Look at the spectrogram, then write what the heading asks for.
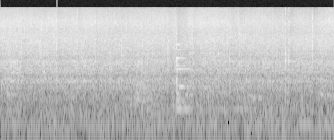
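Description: Onion paste sizzling steadily as it fries in ghee and mustard oil in a nonstick wok, stirred with a wooden spatula.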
